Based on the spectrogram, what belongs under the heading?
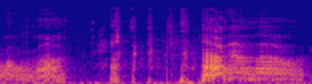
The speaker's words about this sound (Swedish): Och hunden. Hunden Bella. Vi spelar in. En hund som spelar in podcast. Nu har jag sett allt.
